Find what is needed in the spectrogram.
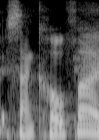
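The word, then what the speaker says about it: Sankofa: been I need to buy that book dude sanova is that how it's pronounced yes sir exactly yeah so sanova is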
